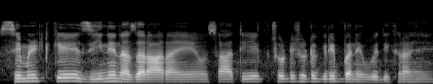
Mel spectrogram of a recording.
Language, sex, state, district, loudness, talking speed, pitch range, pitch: Hindi, male, Chhattisgarh, Bilaspur, -19 LUFS, 260 wpm, 120-140 Hz, 125 Hz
